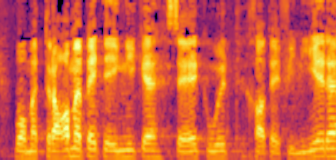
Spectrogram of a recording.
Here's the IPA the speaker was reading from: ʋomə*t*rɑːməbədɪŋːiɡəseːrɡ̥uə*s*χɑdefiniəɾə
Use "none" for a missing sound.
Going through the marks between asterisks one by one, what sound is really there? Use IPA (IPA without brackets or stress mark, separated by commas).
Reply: t, t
